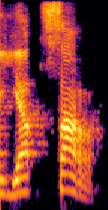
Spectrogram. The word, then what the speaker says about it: yatsar: Nah, kata membentuk itu beda lagi, dalam bahasa Ibrani-nya yatsar, Y-A-T-S-A-R bacanya.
